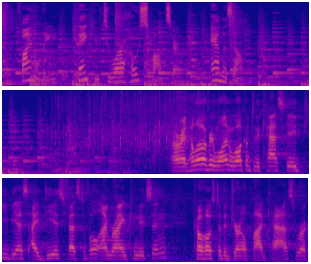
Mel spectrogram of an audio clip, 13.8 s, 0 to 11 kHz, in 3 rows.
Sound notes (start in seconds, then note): 4.2 light music continues; 5.1 audience applauding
